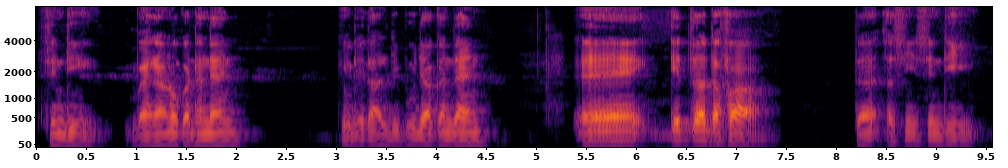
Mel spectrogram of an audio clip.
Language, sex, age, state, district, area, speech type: Sindhi, male, 60+, Gujarat, Kutch, urban, spontaneous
